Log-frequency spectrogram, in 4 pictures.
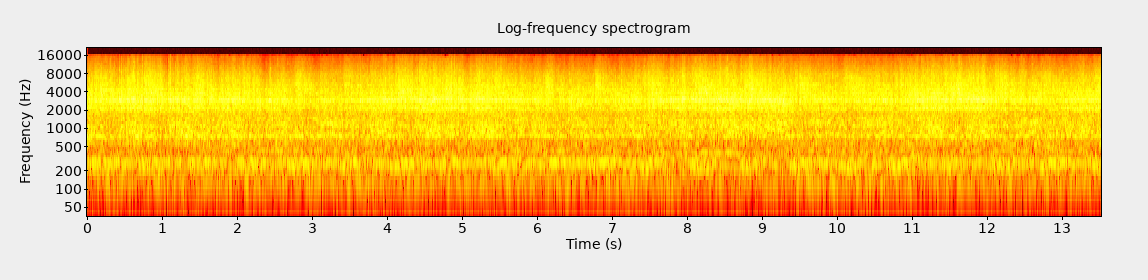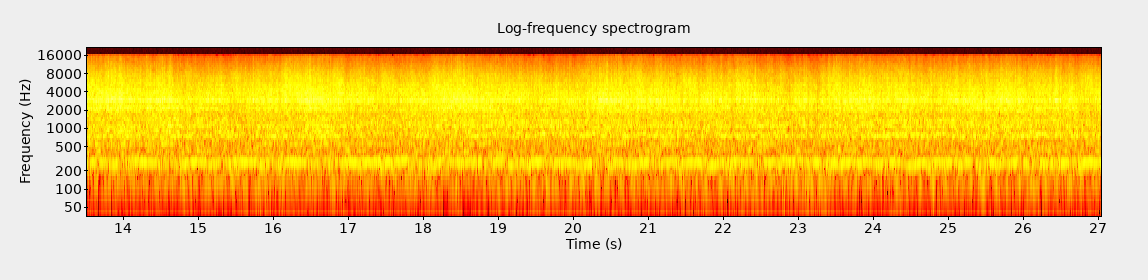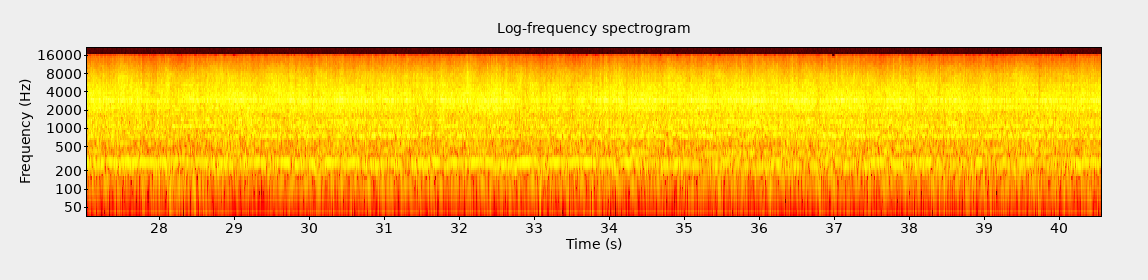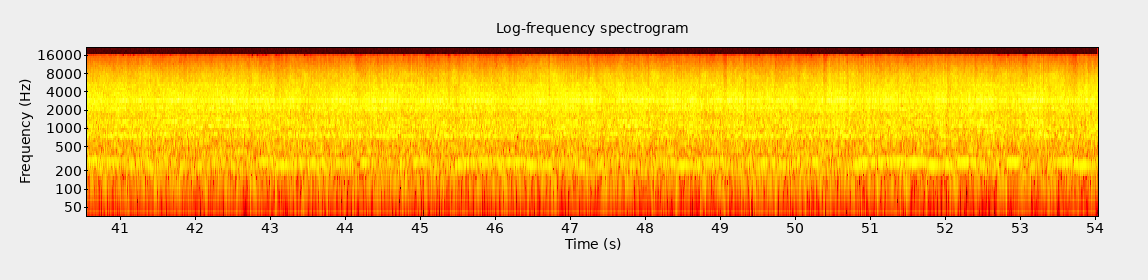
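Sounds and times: electric guitar: 0:00.0 - 0:54.0
experimental noise music drone: 0:00.0 - 0:54.0.

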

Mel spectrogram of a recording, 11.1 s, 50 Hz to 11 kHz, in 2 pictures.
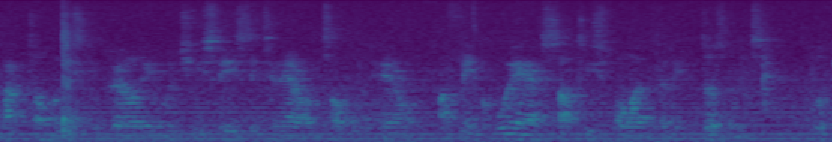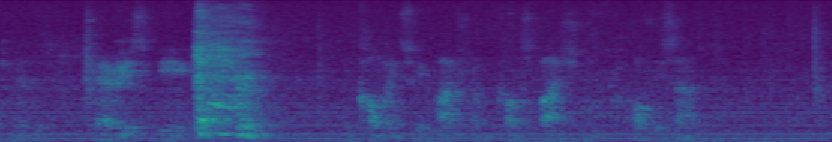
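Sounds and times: person coughing: 0:06.8 - 0:07.4.

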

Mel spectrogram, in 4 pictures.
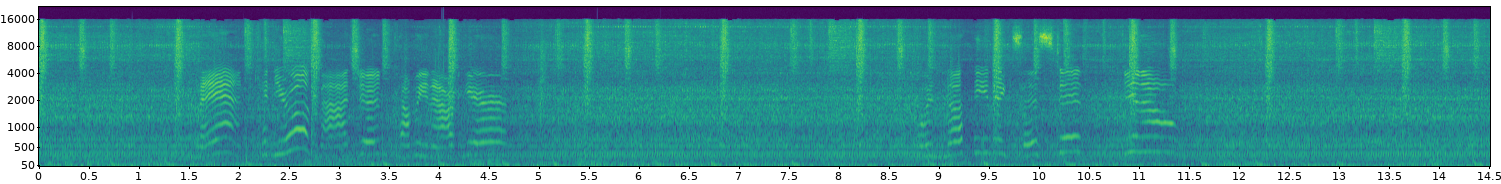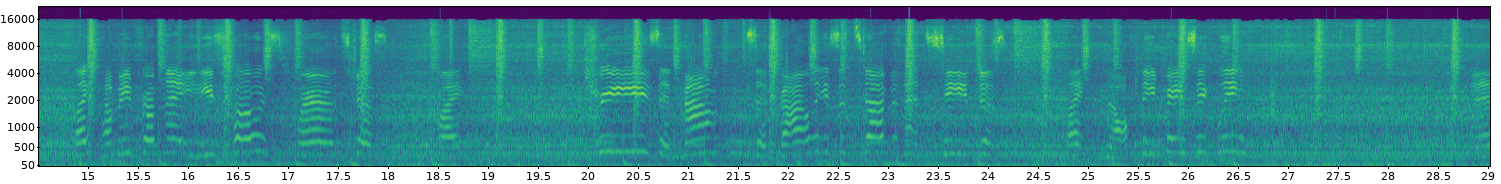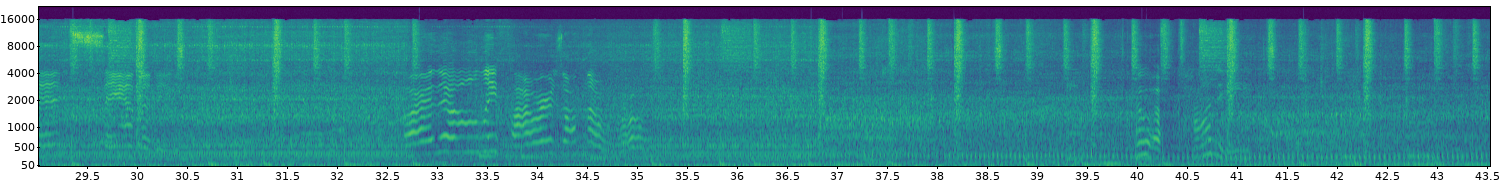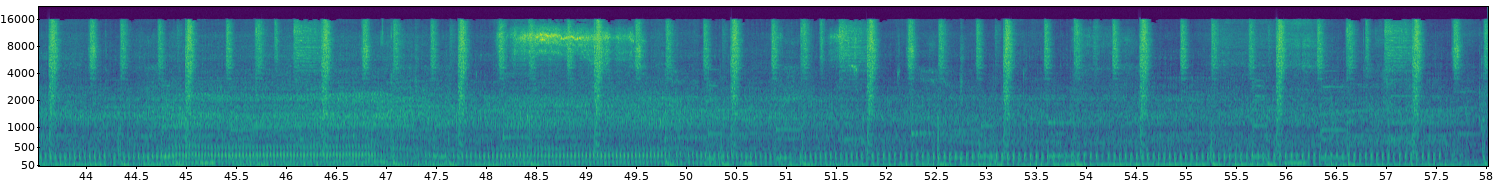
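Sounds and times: background music: 0:00.0 - 0:58.0
dirt bike engine running: 0:00.0 - 0:58.0.

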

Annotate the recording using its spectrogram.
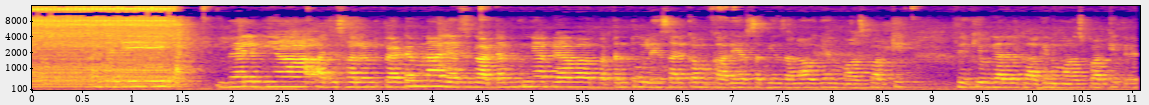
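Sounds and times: sewing machine stitching rattle: 0:00.0 - 0:01.6.

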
